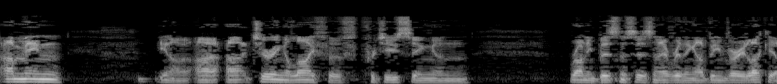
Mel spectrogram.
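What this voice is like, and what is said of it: Slight Australian twang. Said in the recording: “you've got a bit of a twang in your voice as well ... people sometimes say I've got an Australian twang.”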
